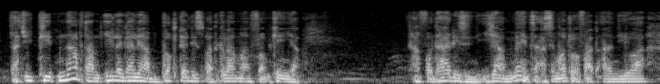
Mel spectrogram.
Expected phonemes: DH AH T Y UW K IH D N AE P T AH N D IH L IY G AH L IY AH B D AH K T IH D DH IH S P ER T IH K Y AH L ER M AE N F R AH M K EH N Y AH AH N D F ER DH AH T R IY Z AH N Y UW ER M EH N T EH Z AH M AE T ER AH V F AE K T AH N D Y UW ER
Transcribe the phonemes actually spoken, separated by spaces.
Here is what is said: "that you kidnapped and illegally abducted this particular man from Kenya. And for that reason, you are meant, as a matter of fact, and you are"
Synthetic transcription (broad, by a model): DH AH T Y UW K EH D N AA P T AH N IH L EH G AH L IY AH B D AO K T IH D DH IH S P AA T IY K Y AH L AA M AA N F R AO M K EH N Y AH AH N F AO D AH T R IY Z AH N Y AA M EH N T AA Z AH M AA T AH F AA T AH N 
